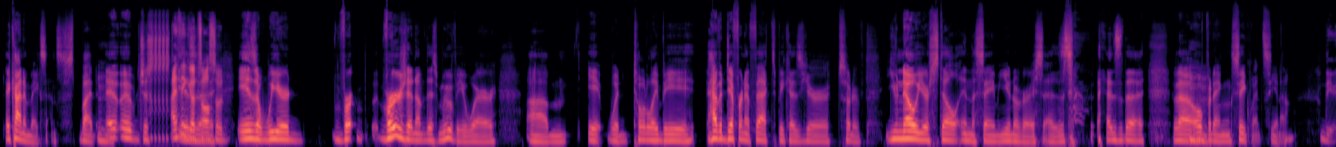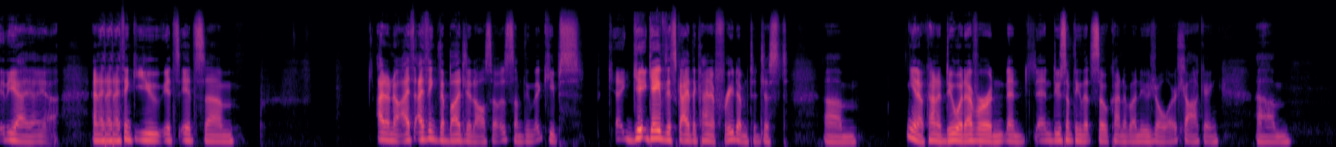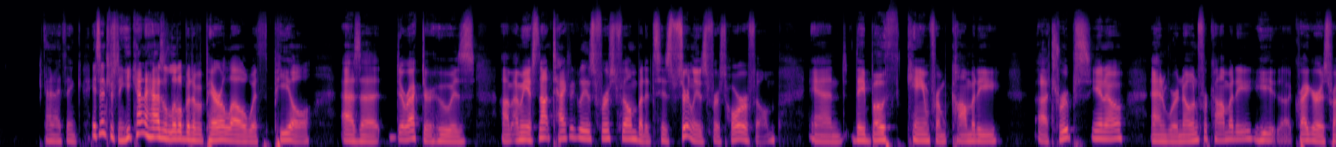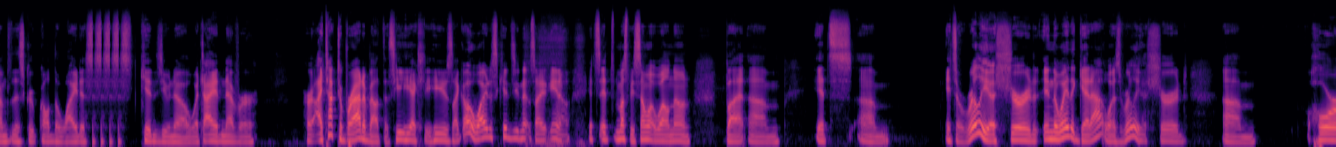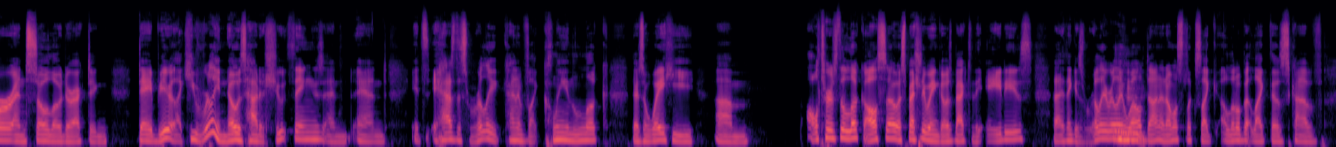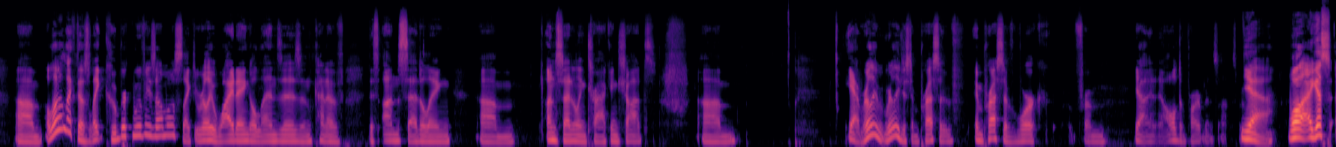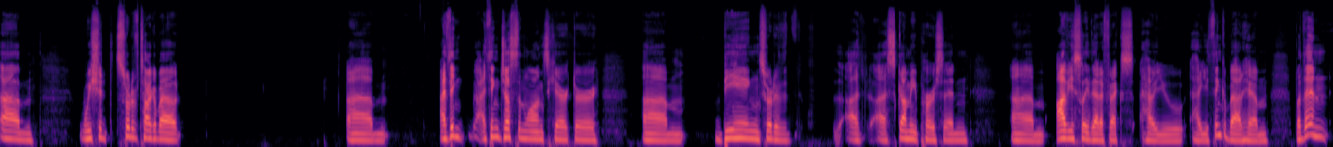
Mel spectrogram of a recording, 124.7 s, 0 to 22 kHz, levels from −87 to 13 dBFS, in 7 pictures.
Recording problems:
audio stuttering; at 2 s, at 19 s and at 55 s

